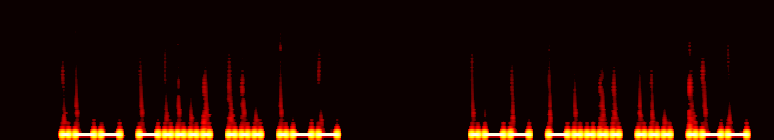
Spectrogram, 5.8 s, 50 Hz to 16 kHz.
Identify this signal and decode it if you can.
Morse code, heard as a keyed tone, about 25 wpm, 700 Hz. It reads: W6SW W6SW
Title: USA Call Signs - 4 Characters - Repeated 2x - 25wpm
